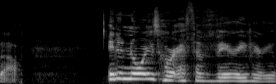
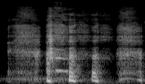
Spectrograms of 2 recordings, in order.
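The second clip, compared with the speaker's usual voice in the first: light laugh; 4 semitones higher than usual. Real, not acted. Laugh over New Yorker joke.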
